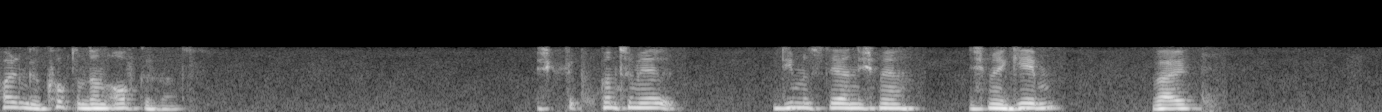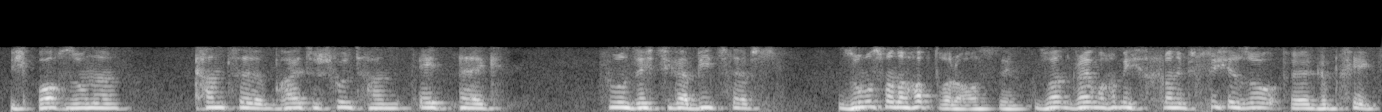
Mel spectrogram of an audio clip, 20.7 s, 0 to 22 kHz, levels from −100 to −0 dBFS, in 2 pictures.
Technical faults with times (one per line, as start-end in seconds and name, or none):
0.56-0.59 sound dropped by the voice detector
1.43-5.81 sound chopped by the voice detector
6.95-11.84 sound chopped by the voice detector
12.86-14.93 sound chopped by the voice detector
15.83-16.67 sound chopped by the voice detector
18.11-18.14 sound dropped by the voice detector
18.98-19.46 sound chopped by the voice detector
